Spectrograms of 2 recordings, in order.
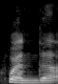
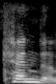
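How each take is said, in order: First: The name begins with a G sound. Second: The name begins with a K sound. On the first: The speaker calls it wrong. "I kept saying Gwenda and they were like, no" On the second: The speaker calls it right. "Like imagine it's a K, not a Q U"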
